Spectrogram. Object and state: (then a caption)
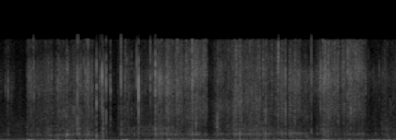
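Sequin-covered pouch. Fingernails scratch and brush across a flat rectangular pouch or cover covered in reversible black and silver sequins. The result is a steady stream of bright, crinkly, tearing-like rustles with quick scraping flicks and a faint low rumble underneath, all at a soft level.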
